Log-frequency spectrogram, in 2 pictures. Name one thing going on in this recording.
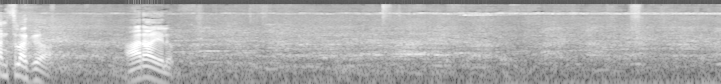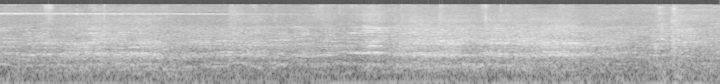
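A large crowd murmurs and calls out outdoors at a distance.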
